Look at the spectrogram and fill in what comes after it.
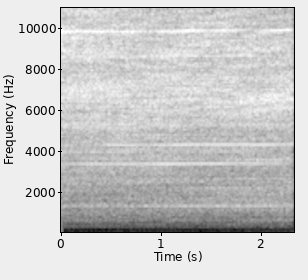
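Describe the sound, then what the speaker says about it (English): A power drill fitted with a scrubbing brush works over car seats during interior detailing, a steady high whirring hum and brushing hiss running continuously before cutting off abruptly at the end. "we're gonna hit it with our drill that has the brush on it"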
